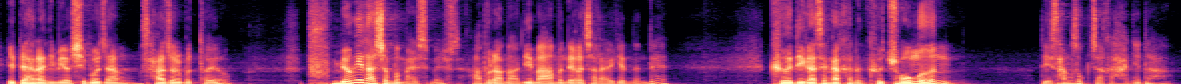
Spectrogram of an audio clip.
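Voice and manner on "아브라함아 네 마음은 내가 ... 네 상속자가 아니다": low, soft divine answer; calm reassurance. Acted. Preacher as God answering upset Abraham about his heir, calm. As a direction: settle him gently with a lowered voice.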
